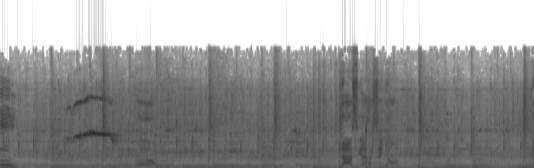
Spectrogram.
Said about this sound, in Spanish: Vamos una vez más ese aplauso a nuestro buen Padre, al Hijo y al Espíritu Santo.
